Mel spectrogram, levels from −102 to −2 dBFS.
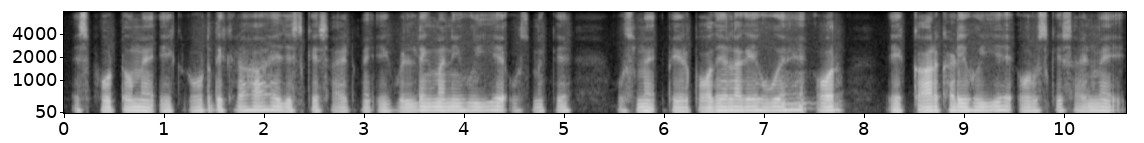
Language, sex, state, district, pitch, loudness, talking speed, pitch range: Hindi, male, Maharashtra, Chandrapur, 105 Hz, -23 LUFS, 200 wpm, 100-110 Hz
